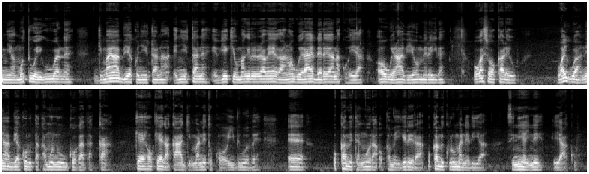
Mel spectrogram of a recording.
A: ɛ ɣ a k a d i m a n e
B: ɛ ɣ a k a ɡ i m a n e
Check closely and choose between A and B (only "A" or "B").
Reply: B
